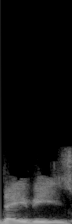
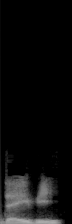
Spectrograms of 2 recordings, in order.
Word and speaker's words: Davey: I think I might have said Liane Davies, but it's Liane Davey.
